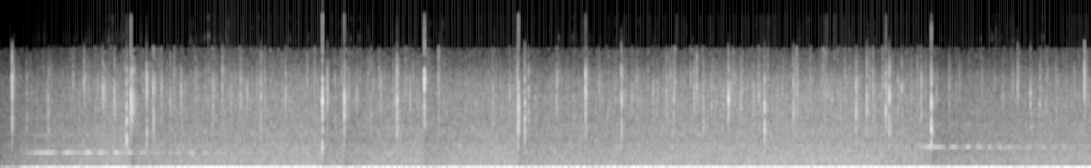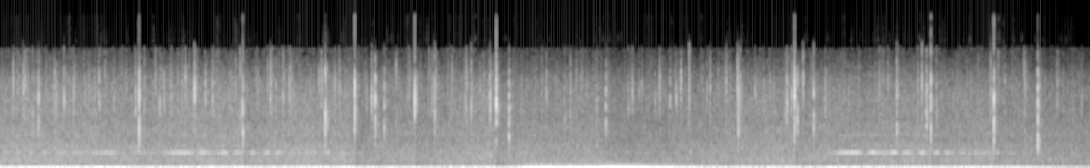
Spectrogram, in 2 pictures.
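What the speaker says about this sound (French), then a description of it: "Sous la pluie torrentielle" Torrential rain pours down in a steady, dense roar that fills the whole stretch, with a brief low rumble partway through and no voices over it.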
